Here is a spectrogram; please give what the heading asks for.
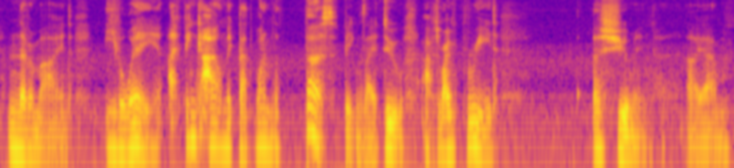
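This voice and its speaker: This man's voice sits on the low side as he plays a banished villain, ancient, lonely, flirtatious and dangerous, for an intimate roleplay audio drama. He teases with languid pauses, breathy and often half-whispering, in an exaggerated manner.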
